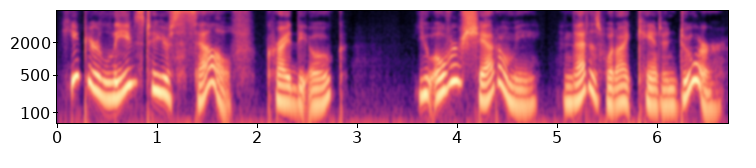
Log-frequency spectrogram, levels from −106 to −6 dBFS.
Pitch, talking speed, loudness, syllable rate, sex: 205 Hz, 160 wpm, -17 LUFS, 4.4 syllables/s, female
